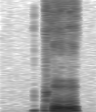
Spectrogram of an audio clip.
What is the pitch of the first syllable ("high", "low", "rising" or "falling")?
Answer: low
